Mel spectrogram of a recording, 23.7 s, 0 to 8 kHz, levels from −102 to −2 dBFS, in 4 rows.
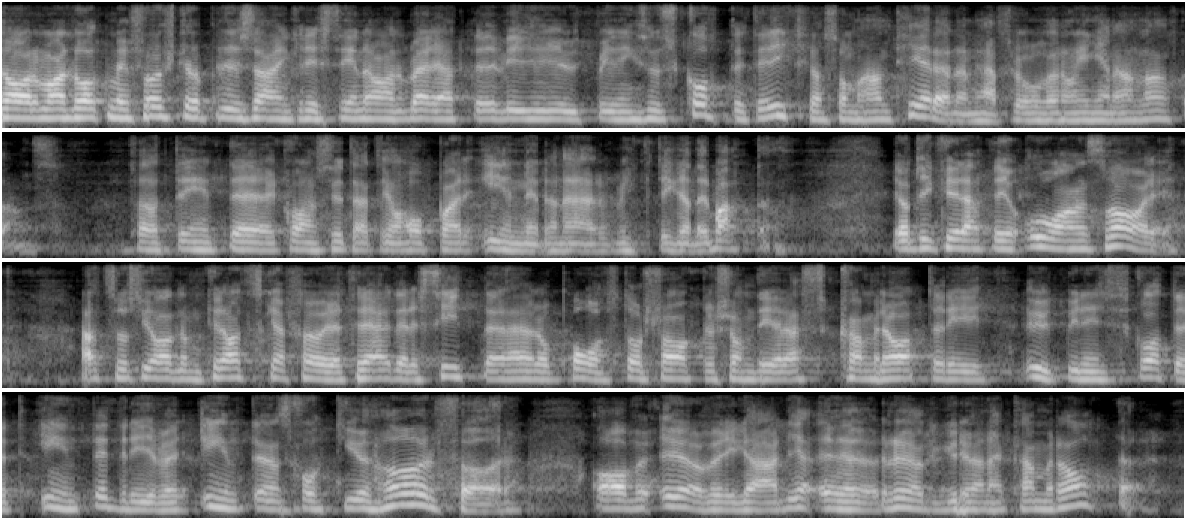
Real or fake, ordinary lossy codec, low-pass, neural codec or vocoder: fake; none; 7.2 kHz; codec, 24 kHz, 3 kbps, HILCodec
